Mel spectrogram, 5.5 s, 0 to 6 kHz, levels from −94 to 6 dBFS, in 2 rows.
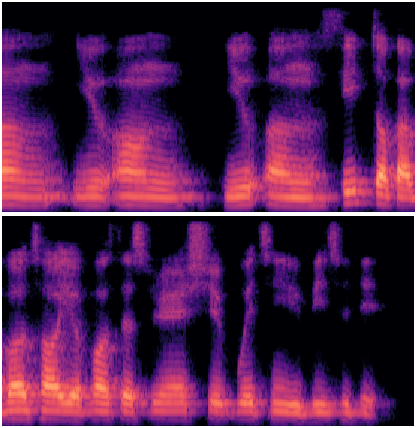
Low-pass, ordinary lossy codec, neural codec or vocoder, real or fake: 5.4 kHz; none; codec, 24 kHz, 0.5 kbps, DualCodec; fake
